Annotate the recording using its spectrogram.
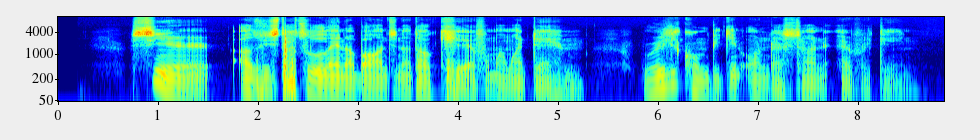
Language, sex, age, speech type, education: Nigerian Pidgin, male, 15-29, spontaneous, tertiary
